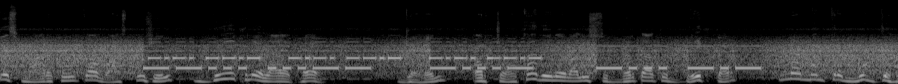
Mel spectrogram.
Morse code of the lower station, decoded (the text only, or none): 73 <BT> BK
